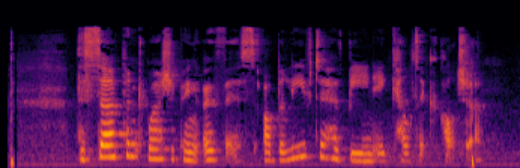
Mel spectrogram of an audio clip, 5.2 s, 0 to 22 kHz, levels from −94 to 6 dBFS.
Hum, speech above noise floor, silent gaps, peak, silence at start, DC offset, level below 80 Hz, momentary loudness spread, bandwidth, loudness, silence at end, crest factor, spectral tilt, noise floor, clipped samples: none; 23 dB; none; -4 dBFS; 0.1 s; under 0.1%; -58 dBFS; 16 LU; 11.5 kHz; -26 LUFS; 0.4 s; 22 dB; -4 dB/octave; -48 dBFS; under 0.1%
